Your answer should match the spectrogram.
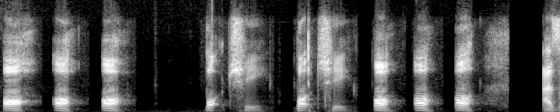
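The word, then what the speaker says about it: Bocchi: I'm not saying bot the t is silent it's botchy right I don't what you mean it does sound like that but botchy like b o CC okay okay wait one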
